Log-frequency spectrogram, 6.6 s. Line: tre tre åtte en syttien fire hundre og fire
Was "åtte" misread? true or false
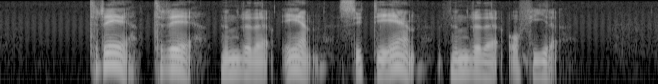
true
